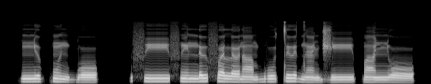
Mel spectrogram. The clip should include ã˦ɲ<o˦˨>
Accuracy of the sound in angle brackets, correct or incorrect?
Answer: correct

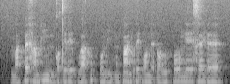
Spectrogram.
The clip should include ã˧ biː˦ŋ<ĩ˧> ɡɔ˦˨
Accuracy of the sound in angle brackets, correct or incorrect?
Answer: incorrect: ĩ˨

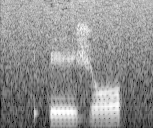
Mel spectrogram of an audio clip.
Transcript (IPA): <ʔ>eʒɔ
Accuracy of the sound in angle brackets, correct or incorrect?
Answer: correct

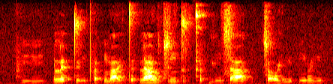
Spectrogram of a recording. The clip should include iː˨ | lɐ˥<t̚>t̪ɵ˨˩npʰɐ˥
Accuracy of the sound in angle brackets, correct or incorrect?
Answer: correct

